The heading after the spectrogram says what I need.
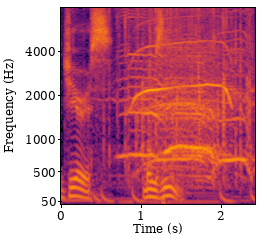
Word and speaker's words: Jairus Mozee: gentlemen without further Ado Mr jerus MOS what's going on brother how y'all doing did I say that right CU you know I know everybody butches your first name you actually yeah you say it right jar see we gonna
